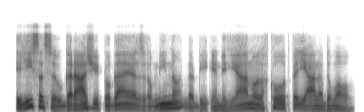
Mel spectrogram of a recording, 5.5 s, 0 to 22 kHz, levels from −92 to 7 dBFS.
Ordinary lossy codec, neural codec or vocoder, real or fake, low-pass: Opus, 24 kbps; codec, 16 kHz, 0.5 kbps, X-Codec, HuBERT features, trained on balanced general audio; fake; 7.2 kHz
